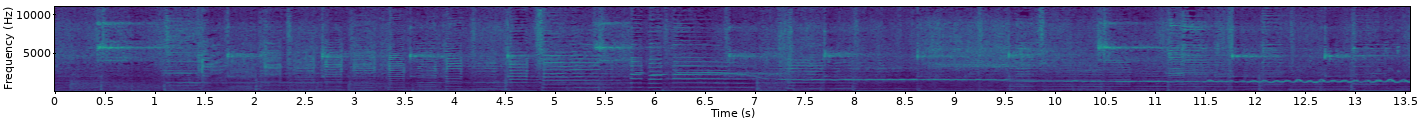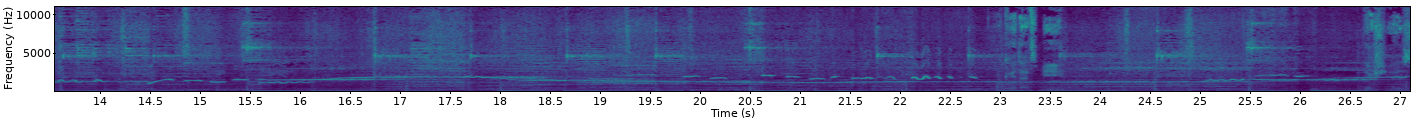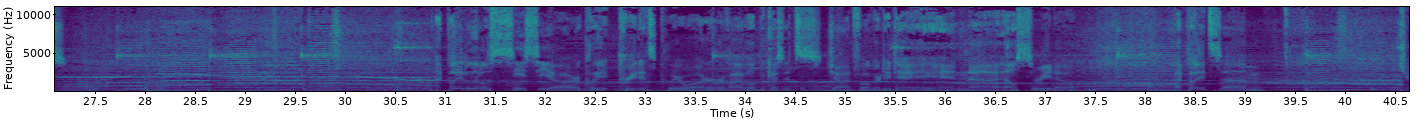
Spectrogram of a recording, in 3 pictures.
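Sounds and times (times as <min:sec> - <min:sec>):
band backing with a pulsing bass line: 0:00.0 - 0:40.6
person whistling a melody: 0:01.1 - 0:40.6
speech: 0:31.7 - 0:40.0.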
